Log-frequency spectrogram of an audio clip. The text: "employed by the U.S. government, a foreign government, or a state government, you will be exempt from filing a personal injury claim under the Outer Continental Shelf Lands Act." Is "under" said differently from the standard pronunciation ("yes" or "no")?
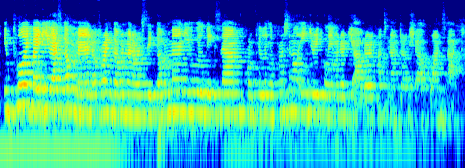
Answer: yes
